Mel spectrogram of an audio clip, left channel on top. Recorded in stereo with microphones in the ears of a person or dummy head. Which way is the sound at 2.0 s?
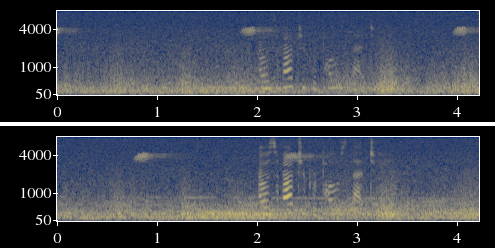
40° right (ahead or behind).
